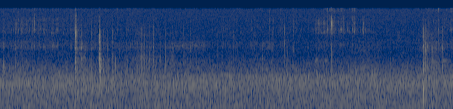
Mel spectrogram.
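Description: Steady low outdoor rumble on a body-worn action camera's microphone, with a few light clicks and one sharper click near the end.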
